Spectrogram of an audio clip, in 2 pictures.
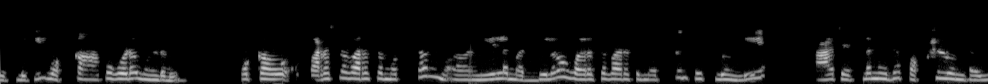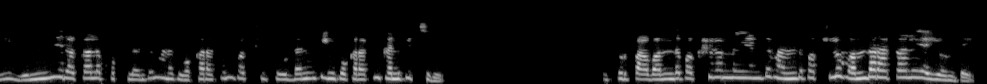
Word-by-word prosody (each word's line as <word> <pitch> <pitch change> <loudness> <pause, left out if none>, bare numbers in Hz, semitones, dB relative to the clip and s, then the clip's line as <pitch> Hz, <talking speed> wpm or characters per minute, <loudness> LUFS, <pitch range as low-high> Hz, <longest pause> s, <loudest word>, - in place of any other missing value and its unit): చెట్లకి. 200 +4 -7 0.2
ఒక్క - - -26 0.2
ఆకు 220 +6 -3
గూడా 255 +2 +4
ఉండదు. 195 -4 -2 0.7
ఒక - - -11 0.2
ఓ - - +3 0.3
వరస, 255 +6 +2 0.2
వరస 260 +1 +4 0.2
మొత్తం 335 +10 -5 0.2
ఆహ్, 215 0 -6
నీళ్ల 240 +5 0
మధ్యలో 230 - -3 0.2
వరుస, 235 0 0
వరస 240 -1 0 0.2
మొత్తం 265 +9 -12
చెట్లుండి, 230 -3 -4 0.7
ఆ - - +8
చెట్ల 230 +2 -5
మీద 250 0 -1 0.2
పక్షులుంటయి. 230 -4 -2 0.2
ఎన్ని 270 +9 +3
రకాల 285 +1 +3
పక్షులంటే 235 -1 -8
మనకు 255 -5 -2
ఒక - - -22
రకం 275 +6 -7
పక్షి 265 -1 -10
చూడ్డానికి 245 +6 -1
ఇంకొక 250 -1 0
రకం 310 +7 -5
కనిపిచ్చదు. 255 +1 0 1.7
ఇప్పుడు 250 +4 -4
ప - - +10 0.2
100 245 +3 +4
పక్షులున్నయంటే, 310 +1 -1
100 265 0 +5
పక్షులు, 330 +5 0
100 275 +2 +8
రకాలయి 320 -1 +1
అయ్యింటాయి. 200 -10 -2
250 Hz, 125 wpm, -22 LUFS, 225-280 Hz, 1.7 s, ప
